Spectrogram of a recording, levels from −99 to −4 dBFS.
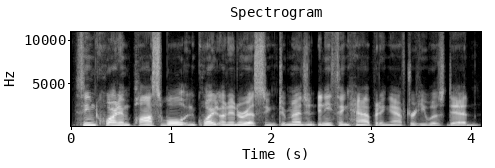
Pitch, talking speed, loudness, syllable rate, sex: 140 Hz, 220 wpm, -18 LUFS, 8.2 syllables/s, male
